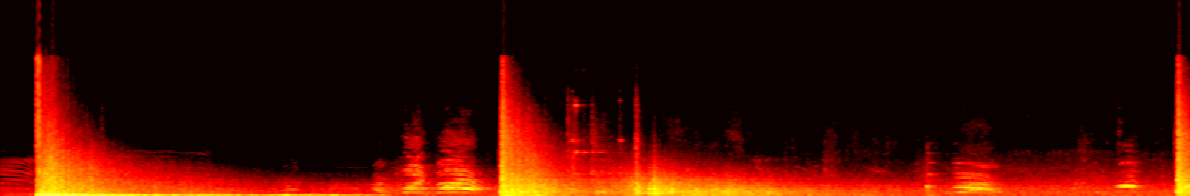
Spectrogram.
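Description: A field gun fires a salute with a loud boom that echoes across the city.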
